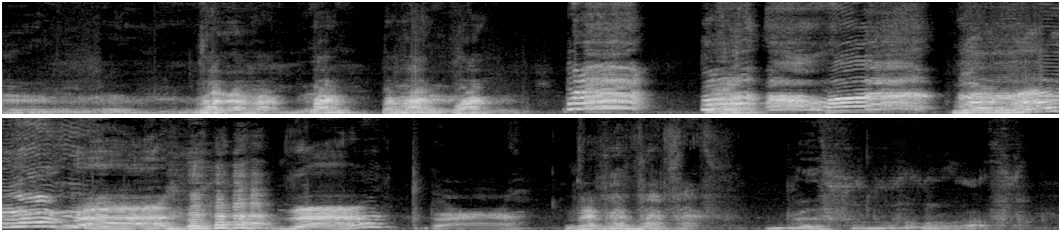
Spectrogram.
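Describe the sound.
People imitate dogs, trading yips, growls and barking noises back and forth in quick bursts, their voices rising and falling with little pause between the mock barks.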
